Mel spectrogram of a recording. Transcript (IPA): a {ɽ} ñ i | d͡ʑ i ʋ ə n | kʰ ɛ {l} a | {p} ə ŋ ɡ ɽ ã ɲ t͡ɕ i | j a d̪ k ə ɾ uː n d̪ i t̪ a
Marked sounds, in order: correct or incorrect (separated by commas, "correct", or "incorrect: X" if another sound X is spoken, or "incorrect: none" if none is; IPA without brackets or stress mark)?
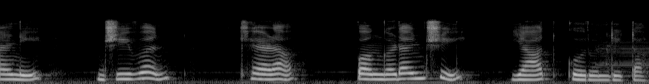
incorrect: none, incorrect: ɭ, correct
